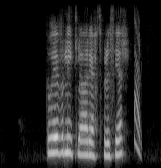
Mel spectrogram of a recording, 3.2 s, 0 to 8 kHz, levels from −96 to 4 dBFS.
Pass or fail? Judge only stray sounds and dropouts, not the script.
fail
